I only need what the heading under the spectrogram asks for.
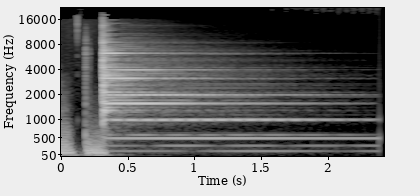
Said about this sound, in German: In dem Moment erklang der Gong.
